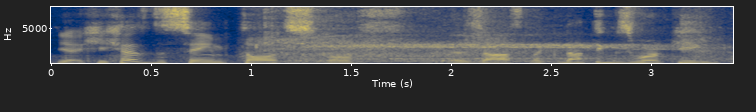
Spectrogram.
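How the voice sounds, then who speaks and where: A man's voice: sits high, big pitch swings, normal speed, heavy background noise. Eastern European-accented man streaming games. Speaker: game streamer. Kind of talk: casual live gameplay commentary.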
